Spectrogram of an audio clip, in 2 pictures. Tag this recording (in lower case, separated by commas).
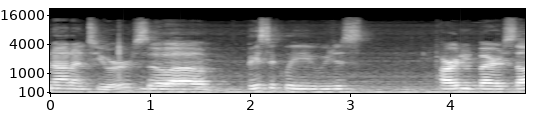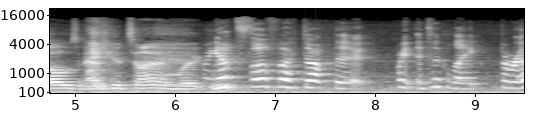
speech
